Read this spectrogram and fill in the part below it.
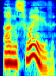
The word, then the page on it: unswathe: British English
